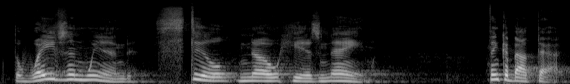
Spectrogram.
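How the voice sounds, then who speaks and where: Through audible room echo, a man with a Texan accent talks at a very slow pace, his high pitch paired with a dark, mellow tone and lively intonation. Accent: Texan American. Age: 60s. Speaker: pastor. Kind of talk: sermon. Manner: animated.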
